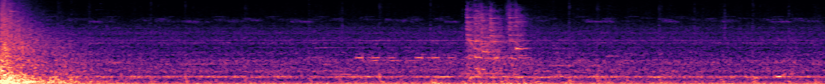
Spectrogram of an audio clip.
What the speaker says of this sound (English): Someone's shooting rockets at me, dang it.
